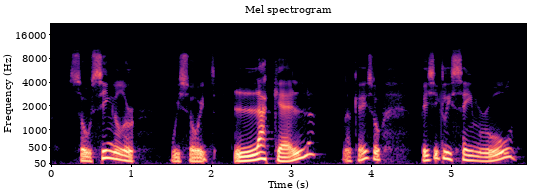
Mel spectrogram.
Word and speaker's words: lequel: singular we saw it lequel okay so basically same rule q is not pronounced here and then you get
